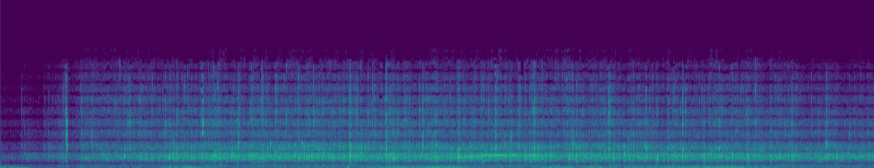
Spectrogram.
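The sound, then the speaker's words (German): A steady wash of audience applause after a presentation, many hands clapping densely and evenly for several seconds at a sustained, fairly loud level with no talking. “Erstmal haben wir mehr Zeit für Applaus direkt danach.”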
